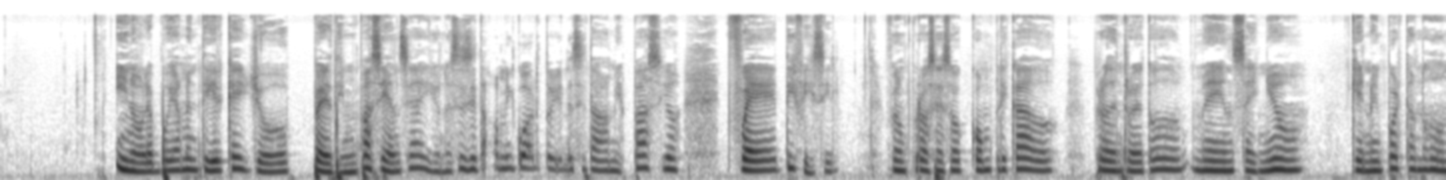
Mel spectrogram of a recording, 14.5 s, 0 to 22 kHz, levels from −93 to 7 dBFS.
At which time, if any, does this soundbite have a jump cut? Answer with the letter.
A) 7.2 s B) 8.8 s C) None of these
A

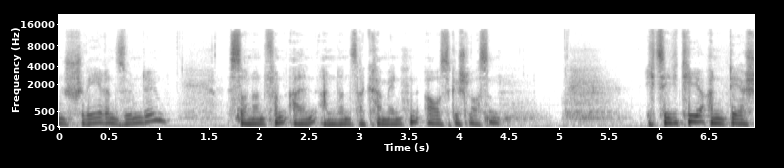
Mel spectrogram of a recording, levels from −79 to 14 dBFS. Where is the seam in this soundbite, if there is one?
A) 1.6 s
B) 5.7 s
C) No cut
A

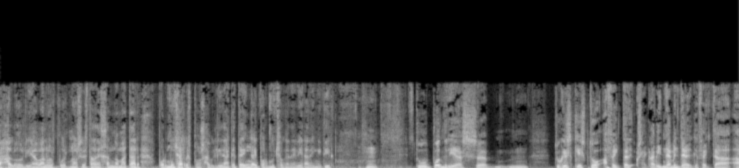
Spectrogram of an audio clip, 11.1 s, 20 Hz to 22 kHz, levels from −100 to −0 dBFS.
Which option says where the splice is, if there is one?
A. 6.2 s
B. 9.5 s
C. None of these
A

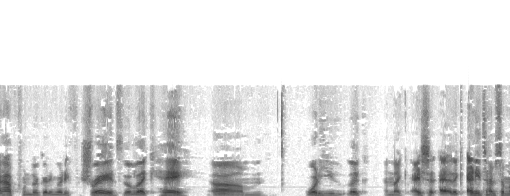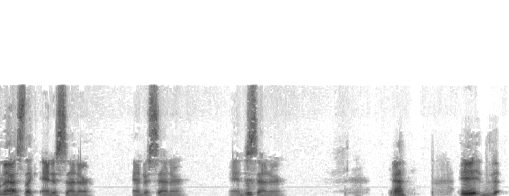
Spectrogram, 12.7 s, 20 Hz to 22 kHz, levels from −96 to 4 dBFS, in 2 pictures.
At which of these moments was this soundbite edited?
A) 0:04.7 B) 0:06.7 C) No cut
A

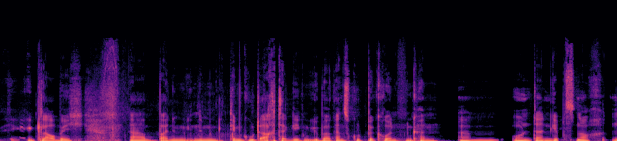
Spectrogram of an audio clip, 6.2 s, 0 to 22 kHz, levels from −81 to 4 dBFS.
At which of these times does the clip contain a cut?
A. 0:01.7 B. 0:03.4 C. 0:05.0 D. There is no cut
D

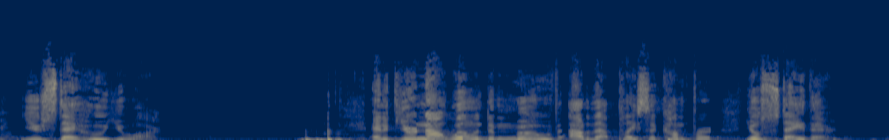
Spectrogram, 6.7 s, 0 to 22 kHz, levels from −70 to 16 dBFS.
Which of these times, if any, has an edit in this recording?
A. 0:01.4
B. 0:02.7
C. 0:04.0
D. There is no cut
D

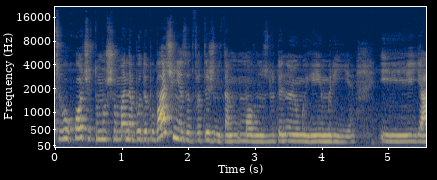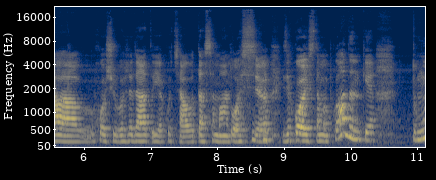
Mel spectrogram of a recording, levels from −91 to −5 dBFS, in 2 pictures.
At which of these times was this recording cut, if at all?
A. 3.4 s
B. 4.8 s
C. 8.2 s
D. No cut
C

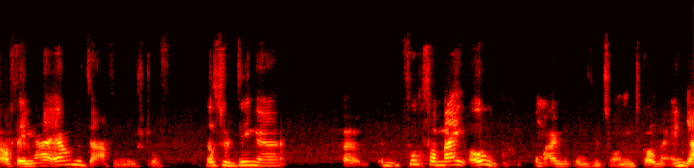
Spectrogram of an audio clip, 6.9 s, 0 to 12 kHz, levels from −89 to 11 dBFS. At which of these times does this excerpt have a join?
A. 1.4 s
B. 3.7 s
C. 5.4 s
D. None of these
D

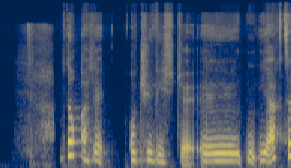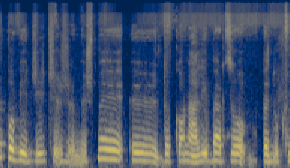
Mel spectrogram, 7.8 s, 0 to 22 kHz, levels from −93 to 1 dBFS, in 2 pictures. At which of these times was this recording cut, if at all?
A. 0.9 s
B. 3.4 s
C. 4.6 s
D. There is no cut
D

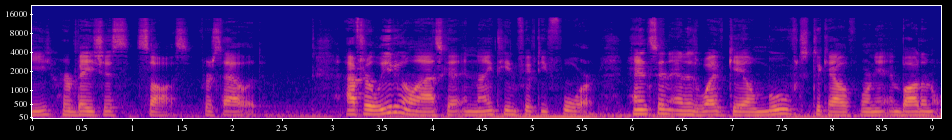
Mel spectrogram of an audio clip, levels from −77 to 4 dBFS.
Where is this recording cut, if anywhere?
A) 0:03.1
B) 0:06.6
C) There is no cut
C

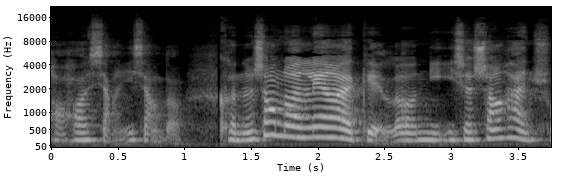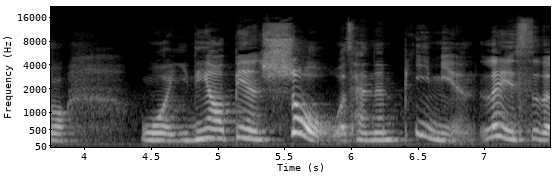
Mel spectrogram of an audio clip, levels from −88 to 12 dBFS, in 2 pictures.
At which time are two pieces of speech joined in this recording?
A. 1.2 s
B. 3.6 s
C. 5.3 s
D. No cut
B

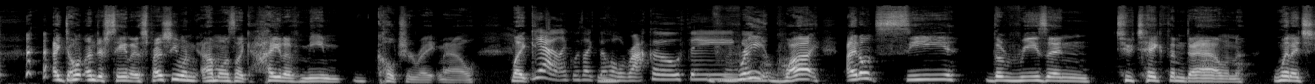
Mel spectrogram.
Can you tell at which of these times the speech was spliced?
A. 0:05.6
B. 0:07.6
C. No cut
B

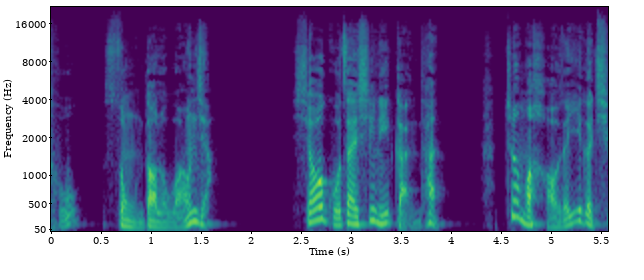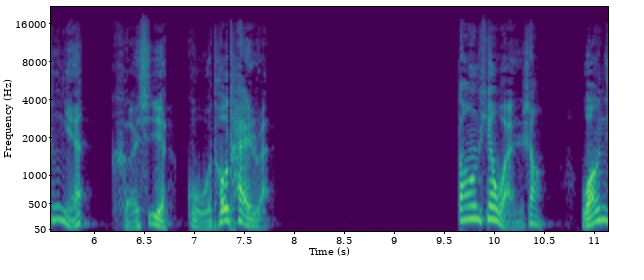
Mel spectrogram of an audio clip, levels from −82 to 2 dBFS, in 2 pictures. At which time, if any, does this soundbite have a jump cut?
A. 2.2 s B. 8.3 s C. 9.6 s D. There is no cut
A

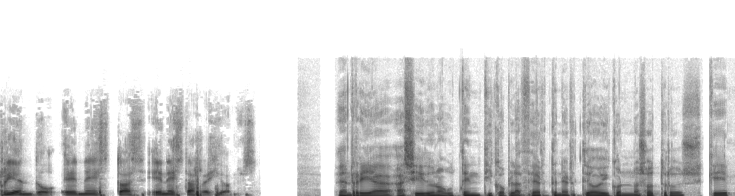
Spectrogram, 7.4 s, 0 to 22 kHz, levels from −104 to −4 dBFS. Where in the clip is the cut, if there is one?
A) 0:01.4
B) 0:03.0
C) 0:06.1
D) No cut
A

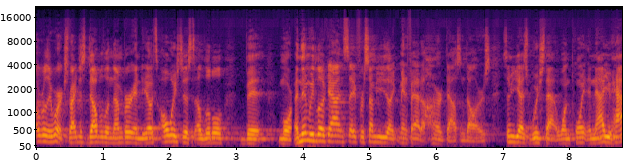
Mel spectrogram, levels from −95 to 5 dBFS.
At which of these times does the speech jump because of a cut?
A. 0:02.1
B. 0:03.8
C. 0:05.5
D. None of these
B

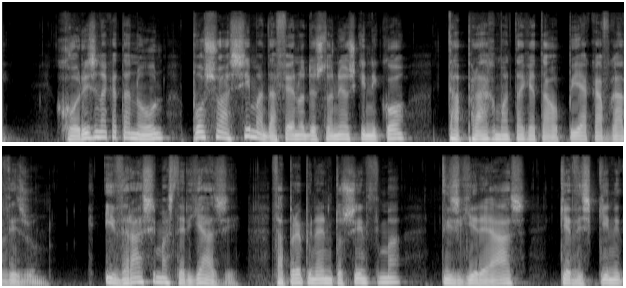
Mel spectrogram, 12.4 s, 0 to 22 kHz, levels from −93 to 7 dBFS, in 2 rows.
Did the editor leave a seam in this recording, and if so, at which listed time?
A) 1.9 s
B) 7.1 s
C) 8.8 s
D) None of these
B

